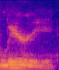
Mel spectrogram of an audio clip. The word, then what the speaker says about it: Lire: I think, if I remember correctly, there's an RSS app called Leary, and getting Siri to pronounce it, because it's written L-I-R-E, getting Siri to recognize it is very difficult.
